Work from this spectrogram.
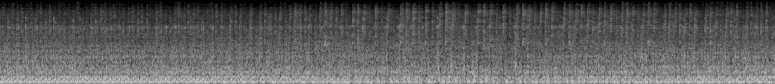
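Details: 1999 Harley 80ci Evo V-twin in rigid frame: loud loping, slightly uneven idle, cylinders not firing evenly; low-speed jet fattened to 29.5, idle mixture first wanted rich then not; owner suspects dirty carburetor cleaning itself out. Unsteady idle.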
